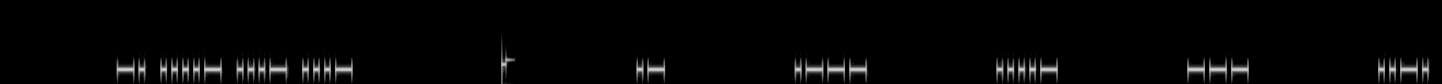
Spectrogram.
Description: Morse code, heard as a keyed tone, about 22 wpm, spaced as for 9 wpm, 700 Hz. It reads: N4VV AJ4OF
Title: USA Call Signs - 8x Character Spacing - 22wpm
